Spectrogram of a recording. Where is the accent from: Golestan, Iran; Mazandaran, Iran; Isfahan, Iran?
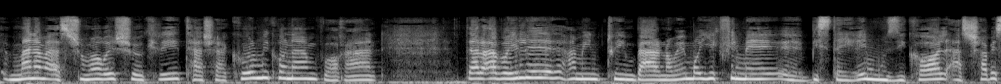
Mazandaran, Iran; born there; برای اینکه بنده همون جایی به دنیا آمدم که شما به دنیا آمدی.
